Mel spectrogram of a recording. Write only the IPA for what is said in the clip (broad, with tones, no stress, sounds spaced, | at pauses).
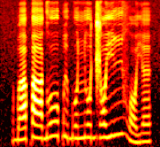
b a˨˦ p aː˧ ɡ oː˦ ɓ ɨ˧ b o˧ ɲ o˦ d͡ʒ ɔ˦ j iː˦ v ɔ˨ j ɛ˧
